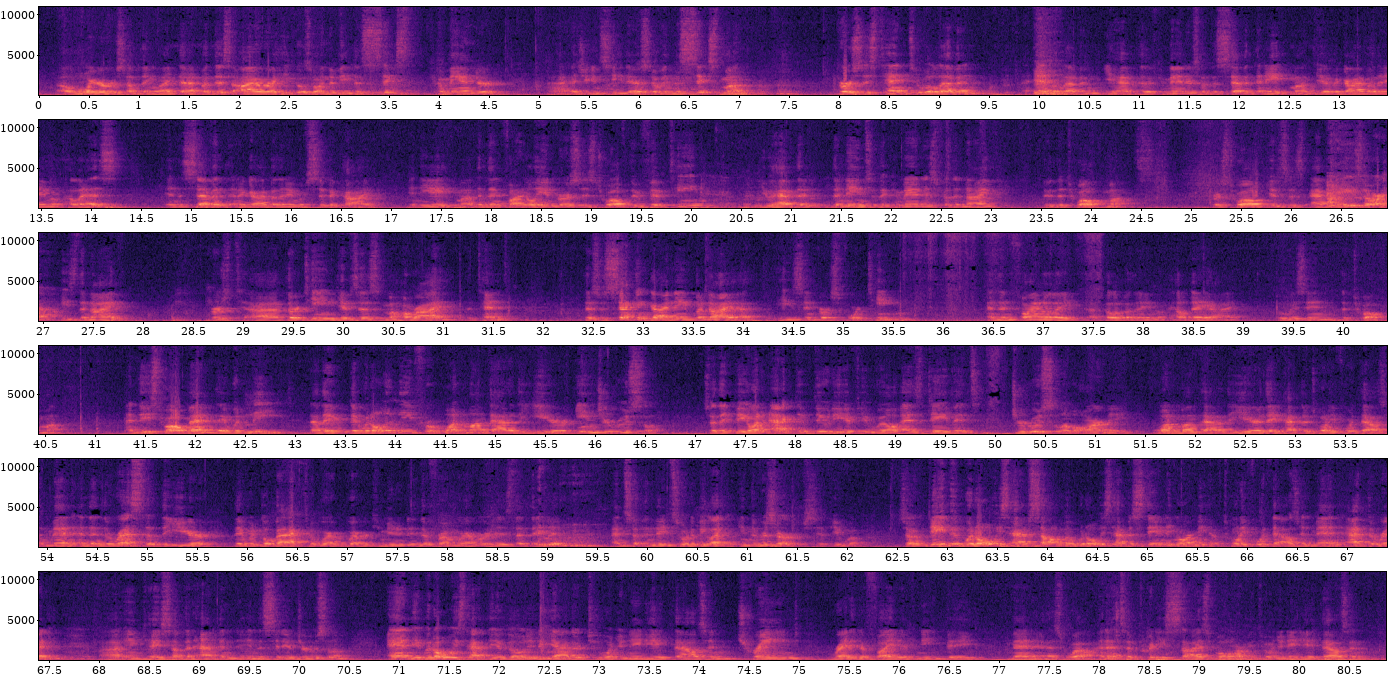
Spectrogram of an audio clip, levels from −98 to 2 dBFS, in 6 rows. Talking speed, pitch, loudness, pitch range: 210 wpm, 135 Hz, -29 LUFS, 125-155 Hz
